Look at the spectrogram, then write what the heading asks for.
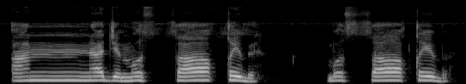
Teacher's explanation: ये बा पे क़लक़ला होगा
